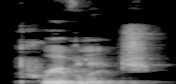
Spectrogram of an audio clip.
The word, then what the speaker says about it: privilege: good next word is privilege with privilege we see the I is silent we don't say privilege we say privilege privilege is countable you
